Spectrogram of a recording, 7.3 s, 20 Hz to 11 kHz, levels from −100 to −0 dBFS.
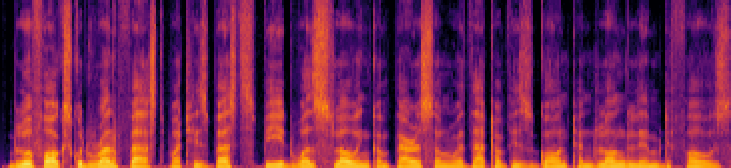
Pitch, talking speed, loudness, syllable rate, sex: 120 Hz, 180 wpm, -19 LUFS, 3.7 syllables/s, male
